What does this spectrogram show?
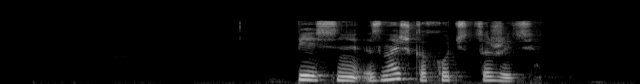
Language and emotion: Russian, neutral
